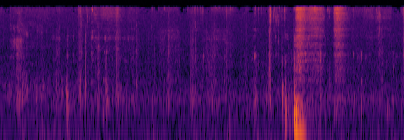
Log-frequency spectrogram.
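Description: Close-miked chewing of a bite of cornflake-crusted buffalo chicken wrap: soft crunches and wet mouth clicks, with a short louder voiced exhale through pursed lips about three and a half seconds in.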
